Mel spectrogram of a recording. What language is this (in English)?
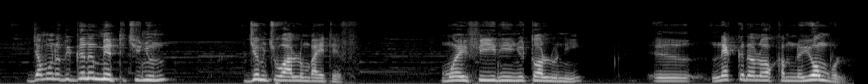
Wolof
